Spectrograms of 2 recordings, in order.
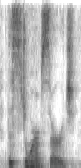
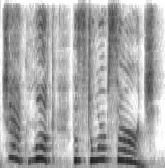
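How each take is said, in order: First: Said in the usual way. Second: Higher, louder, slow alarmed scream. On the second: A narrator's reading. Annie screaming at the coming surge, a high alarmed scream. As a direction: point in terror at the wave. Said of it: "Annie screamed".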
